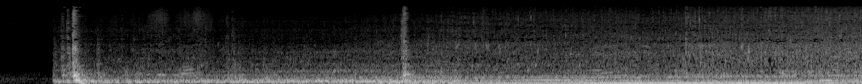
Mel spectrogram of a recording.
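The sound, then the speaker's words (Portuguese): A motorboat engine starts up after a brief silence and drones steadily, its low rumble swelling as the boat gathers speed through a flooded tropical forest, with wind and water noise and some indistinct voices underneath. “Ainda temos um trajeto de uma hora de barco através da floresta inundada.”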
